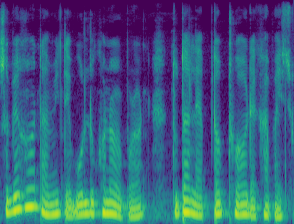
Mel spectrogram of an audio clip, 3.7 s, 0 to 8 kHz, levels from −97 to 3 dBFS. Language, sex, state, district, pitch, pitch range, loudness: Assamese, male, Assam, Sonitpur, 140 Hz, 125-150 Hz, -15 LUFS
